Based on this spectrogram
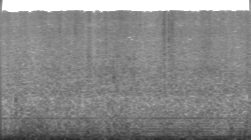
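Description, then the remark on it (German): A colourful wooden pirogue being pushed with all their strength into the sea through the shallow surf by a fishing crew while strong wind roars across the microphone, a steady, heavy low rumble with water churning and no voices. “Mit aller Kraft schieben sie die bunte Piroge ins Meer.”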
